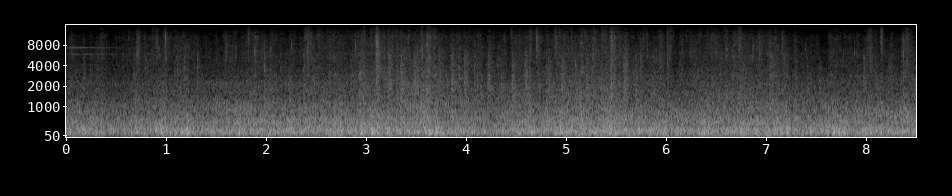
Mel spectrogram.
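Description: Inside a Class 158 diesel multiple unit running at speed: a steady rumble of wheels on the track and the underfloor diesel, with frequent quick clicks and rattles from the running gear and the coach.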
